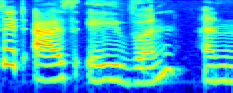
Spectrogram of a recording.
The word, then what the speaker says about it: Avon: they pronounce it as Avon and not Avon. And the best way to remember it is through the number 1.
